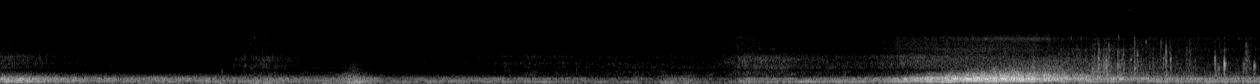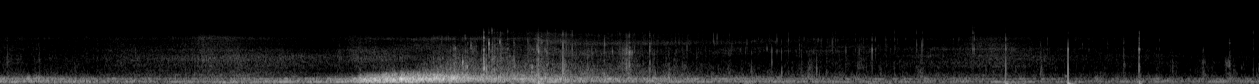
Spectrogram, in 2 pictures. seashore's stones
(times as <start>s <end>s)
9.0s 15.5s, 16.1s 25.1s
